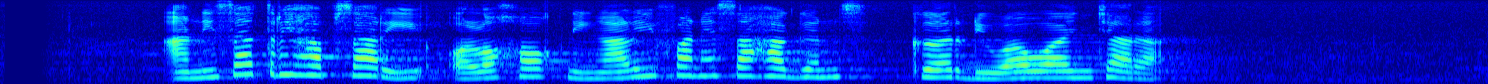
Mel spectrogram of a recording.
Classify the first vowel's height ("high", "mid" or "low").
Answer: low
